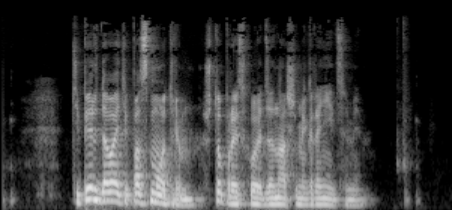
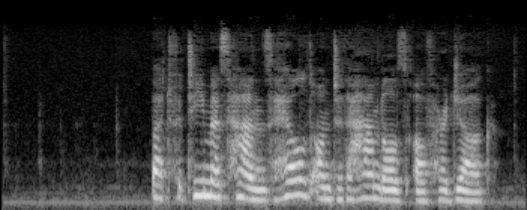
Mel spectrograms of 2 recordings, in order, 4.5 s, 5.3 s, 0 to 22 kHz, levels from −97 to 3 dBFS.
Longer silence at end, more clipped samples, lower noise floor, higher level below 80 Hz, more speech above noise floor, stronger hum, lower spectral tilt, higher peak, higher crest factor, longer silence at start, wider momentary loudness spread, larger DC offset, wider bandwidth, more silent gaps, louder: first, 0.9 s vs 0.4 s; neither; first, -53 dBFS vs -49 dBFS; about the same, -56 dBFS vs -58 dBFS; first, 37 dB vs 33 dB; neither; about the same, -6 dB/octave vs -6 dB/octave; about the same, -2 dBFS vs -2 dBFS; about the same, 16 dB vs 16 dB; second, 0.75 s vs 1.5 s; first, 13 LU vs 5 LU; neither; first, 15.5 kHz vs 12.5 kHz; neither; about the same, -17 LUFS vs -17 LUFS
